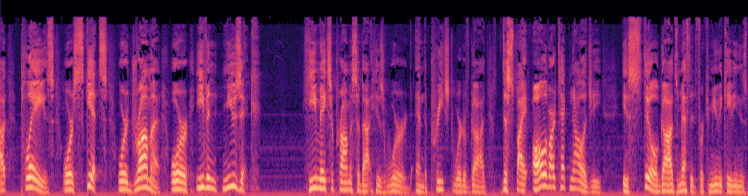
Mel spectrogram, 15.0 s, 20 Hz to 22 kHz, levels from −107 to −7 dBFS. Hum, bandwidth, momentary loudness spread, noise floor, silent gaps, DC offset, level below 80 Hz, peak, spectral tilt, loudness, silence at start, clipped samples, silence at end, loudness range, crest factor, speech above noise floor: none; 15.5 kHz; 13 LU; -50 dBFS; none; under 0.1%; -50 dBFS; -6 dBFS; -4.5 dB/octave; -24 LUFS; 0 s; under 0.1%; 0 s; 5 LU; 20 dB; 26 dB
